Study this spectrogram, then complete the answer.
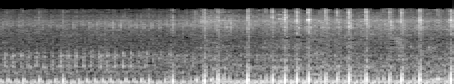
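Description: An electric trials motorcycle pulls away across grass.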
